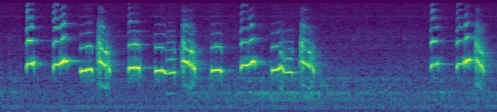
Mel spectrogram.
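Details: Song of a male pet cockatiel indoors, mimicking a chanted "go go go" phrase: a dense burst of repeated whistled notes, level tones mixed with upward-sweeping chirps, roughly three per second, then a pause and two final chirps.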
